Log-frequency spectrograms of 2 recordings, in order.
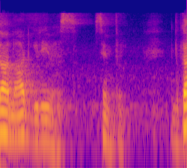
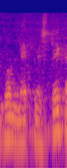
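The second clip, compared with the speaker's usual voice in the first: ordinary talk, nothing marked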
